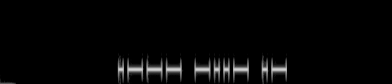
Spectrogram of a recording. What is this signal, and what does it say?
Morse code, heard as a keyed tone, about 25 wpm, 700 Hz. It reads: JXA
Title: USA Call Sign Postfixes - 3 Letters 25wpm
